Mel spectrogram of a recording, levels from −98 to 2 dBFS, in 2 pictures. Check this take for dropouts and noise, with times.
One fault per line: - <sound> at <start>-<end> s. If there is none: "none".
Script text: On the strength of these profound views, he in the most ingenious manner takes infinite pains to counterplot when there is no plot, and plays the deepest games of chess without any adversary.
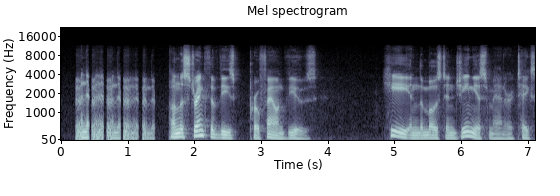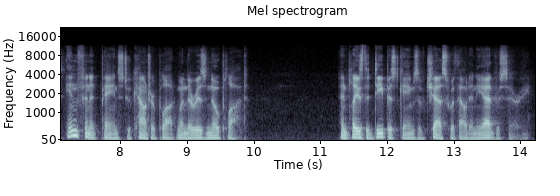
- laugh at 0.2-1.4 s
